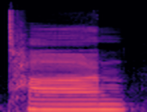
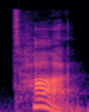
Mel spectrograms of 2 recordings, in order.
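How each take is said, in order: First: The pitch stays high and level. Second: The pitch falls sharply from high.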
